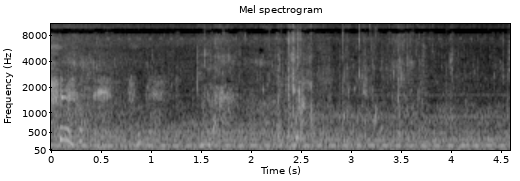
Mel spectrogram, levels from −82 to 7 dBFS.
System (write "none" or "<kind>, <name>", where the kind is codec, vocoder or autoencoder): vocoder, Vocos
